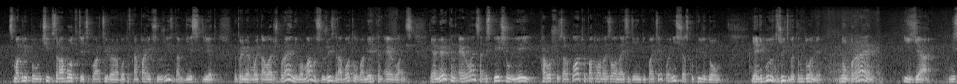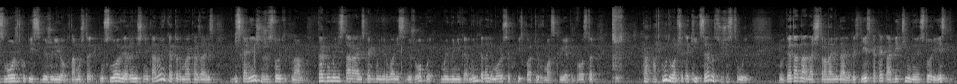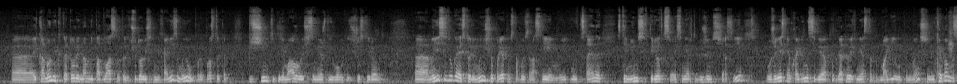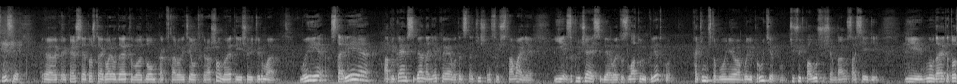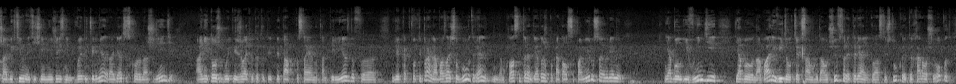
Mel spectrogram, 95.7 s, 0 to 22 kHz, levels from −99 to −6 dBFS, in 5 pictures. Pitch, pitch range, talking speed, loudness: 125 Hz, 115-140 Hz, 175 wpm, -34 LUFS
